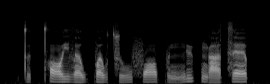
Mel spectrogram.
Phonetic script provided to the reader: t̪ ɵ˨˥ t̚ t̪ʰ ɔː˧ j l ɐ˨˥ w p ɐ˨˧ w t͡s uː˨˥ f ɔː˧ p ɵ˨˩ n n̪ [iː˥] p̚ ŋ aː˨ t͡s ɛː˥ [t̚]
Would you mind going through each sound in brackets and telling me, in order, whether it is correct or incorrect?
incorrect, incorrect

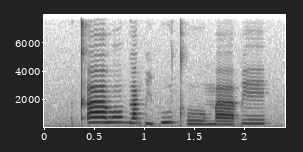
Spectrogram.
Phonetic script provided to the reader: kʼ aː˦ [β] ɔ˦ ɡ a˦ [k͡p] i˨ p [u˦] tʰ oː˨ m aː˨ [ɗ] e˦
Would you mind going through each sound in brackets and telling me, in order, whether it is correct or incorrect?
correct, correct, correct, incorrect

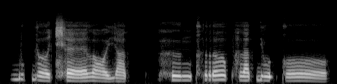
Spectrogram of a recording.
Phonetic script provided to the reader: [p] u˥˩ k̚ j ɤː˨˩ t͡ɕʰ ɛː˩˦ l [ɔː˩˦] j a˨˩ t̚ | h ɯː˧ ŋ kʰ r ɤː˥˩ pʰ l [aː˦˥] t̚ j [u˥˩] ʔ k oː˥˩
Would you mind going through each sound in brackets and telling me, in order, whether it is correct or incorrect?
incorrect, incorrect, incorrect, correct

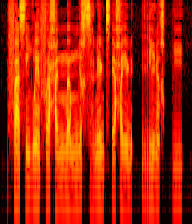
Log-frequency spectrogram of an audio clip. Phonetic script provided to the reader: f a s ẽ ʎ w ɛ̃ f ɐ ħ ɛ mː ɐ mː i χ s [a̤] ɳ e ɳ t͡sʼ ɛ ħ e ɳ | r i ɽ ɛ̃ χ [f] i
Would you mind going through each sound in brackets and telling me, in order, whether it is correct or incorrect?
correct, incorrect

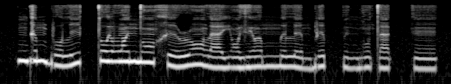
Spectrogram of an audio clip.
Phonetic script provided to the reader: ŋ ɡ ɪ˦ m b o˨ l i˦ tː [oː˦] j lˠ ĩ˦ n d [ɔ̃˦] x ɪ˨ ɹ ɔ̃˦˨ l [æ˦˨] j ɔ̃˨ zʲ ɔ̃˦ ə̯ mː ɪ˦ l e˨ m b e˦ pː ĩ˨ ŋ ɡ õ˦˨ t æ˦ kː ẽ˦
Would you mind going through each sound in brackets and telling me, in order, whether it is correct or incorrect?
incorrect, correct, incorrect

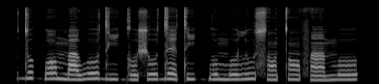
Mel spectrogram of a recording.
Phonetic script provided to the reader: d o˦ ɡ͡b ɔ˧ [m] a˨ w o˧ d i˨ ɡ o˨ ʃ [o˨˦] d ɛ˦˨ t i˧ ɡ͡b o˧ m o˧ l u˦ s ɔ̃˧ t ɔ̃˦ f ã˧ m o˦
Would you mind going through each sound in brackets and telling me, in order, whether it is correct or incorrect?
correct, correct

